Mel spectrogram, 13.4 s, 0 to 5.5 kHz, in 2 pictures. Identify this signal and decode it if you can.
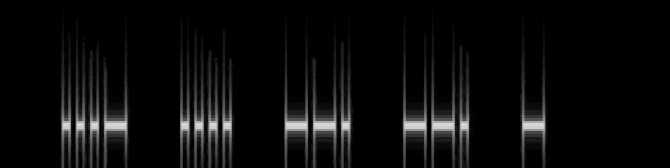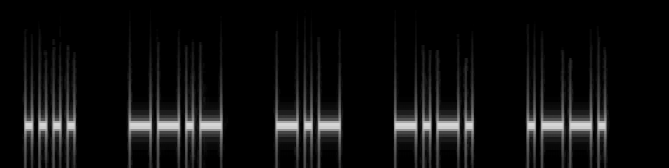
Morse code, heard as a keyed tone, about 17 wpm, spaced as for 10 wpm, 680 Hz. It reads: VHGGT HQKCP
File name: k7qo / Lesson 36 (A-X)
